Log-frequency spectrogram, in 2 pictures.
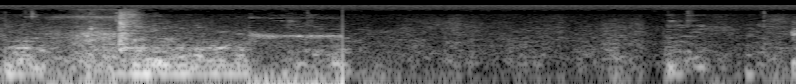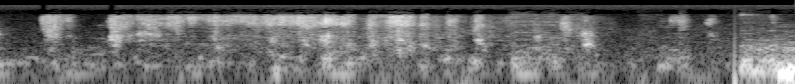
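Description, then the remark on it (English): An extra fine fountain pen nib scratches steadily across paper in a dry, papery rasp lasting a few seconds, preceded by a brief faint voice and a short burst of noise. “I got my extra fine fountain pen to finally fucking work.”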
